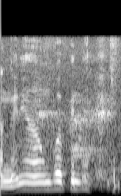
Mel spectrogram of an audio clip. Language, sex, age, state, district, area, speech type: Malayalam, male, 45-60, Kerala, Thiruvananthapuram, rural, spontaneous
